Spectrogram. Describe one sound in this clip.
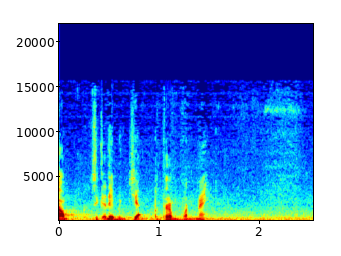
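An elderly man speaks into a microphone, close by.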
